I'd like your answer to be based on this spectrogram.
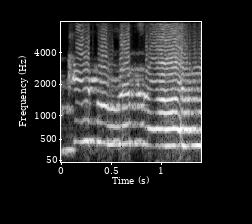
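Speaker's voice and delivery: laughing in disbelief, high and slow. Real, not acted. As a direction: laugh it off, loud. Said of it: "laughing at the cinema price". (rindo incrédulo, alto e arrastado)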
